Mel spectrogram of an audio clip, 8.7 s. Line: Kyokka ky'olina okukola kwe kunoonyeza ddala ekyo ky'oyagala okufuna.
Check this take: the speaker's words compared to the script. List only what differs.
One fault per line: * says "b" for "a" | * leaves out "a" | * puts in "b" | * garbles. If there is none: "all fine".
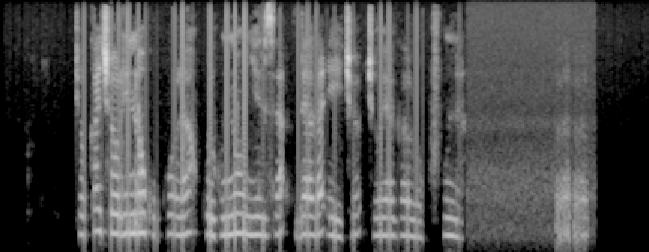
all fine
